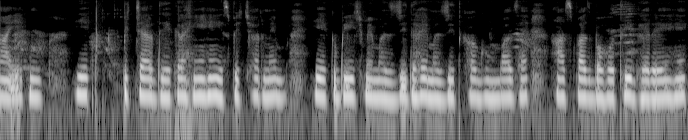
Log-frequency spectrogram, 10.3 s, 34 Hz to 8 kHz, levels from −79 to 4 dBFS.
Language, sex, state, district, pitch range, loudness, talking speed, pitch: Hindi, female, Maharashtra, Dhule, 175-185 Hz, -16 LUFS, 140 wpm, 180 Hz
